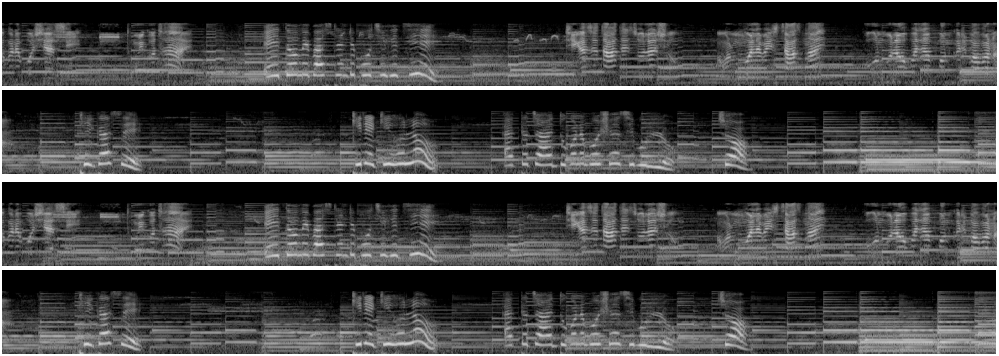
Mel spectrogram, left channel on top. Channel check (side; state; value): both; normal; correlation 0.20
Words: বসে আছি। তুমি কোথায়? এই তো আমি বাস স্ট্যান্ডে পৌঁছে গেছি। ঠিক আছে, তাড়াতাড়ি চলে আসো। আমার মোবাইলে বেশি চার্জ নাই, ফোনগুলো অফ হয়ে যাবে, ফোন করে পাবা না। ঠিক আছে। কি রে, কি হলো? একটা চায়ের দোকানে বসে আছি বললো, চ।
